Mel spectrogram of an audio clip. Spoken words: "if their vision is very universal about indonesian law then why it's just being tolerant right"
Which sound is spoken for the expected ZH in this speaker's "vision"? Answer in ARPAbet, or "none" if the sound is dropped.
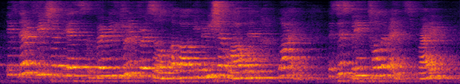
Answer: SH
